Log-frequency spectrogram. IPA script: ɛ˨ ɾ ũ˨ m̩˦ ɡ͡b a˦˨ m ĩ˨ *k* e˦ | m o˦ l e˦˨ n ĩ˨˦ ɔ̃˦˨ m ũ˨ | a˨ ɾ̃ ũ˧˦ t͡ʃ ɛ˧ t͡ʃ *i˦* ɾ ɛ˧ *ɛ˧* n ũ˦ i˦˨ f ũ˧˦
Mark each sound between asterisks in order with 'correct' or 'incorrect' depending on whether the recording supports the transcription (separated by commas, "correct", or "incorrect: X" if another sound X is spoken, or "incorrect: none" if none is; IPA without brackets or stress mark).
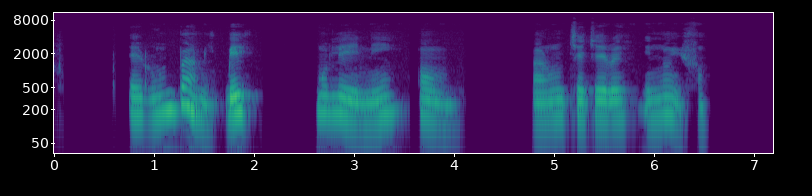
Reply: incorrect: k͡p, incorrect: ɛ˦, incorrect: i˧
